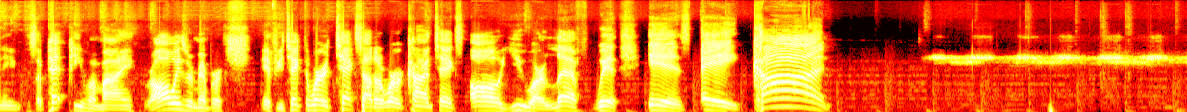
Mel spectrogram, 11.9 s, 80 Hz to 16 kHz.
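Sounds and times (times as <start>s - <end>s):
speech: 0.0s - 8.4s
crickets chirping in a high-pitched trill: 9.3s - 11.8s.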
